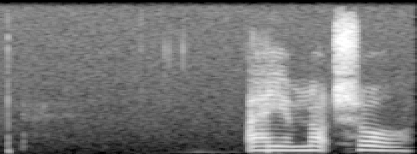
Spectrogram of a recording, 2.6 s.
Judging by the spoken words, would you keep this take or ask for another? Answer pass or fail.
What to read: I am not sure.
pass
